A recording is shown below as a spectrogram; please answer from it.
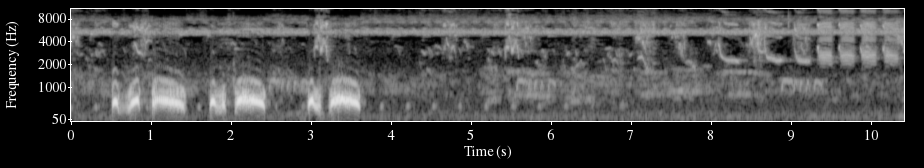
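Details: Spotted dove used as a decoy, cooing to lure wild doves: a short run of low, hoarse, rounded coos over about three seconds, followed by higher chirping from other birds and a steady thin insect whine.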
